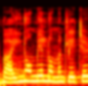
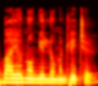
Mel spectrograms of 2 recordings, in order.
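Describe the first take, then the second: First: The word begins with the sound 'bi'. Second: The word begins with the sound 'bio'. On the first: The prefix means two. The speaker calls it right. "This is बाइनोमियल nomenclature" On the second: The prefix means life. The speaker calls it wrong. "Not बायोनोमियल nomenclature"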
